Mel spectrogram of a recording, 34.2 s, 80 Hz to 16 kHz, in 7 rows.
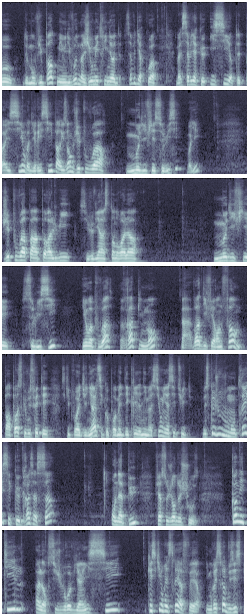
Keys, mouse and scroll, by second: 7.5-34.2 drag.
